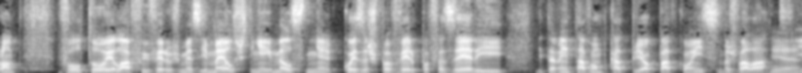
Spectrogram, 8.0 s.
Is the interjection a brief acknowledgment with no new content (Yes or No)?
Yes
